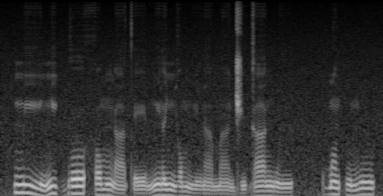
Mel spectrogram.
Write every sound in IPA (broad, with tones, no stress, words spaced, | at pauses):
miː˦˨ɲi˦˨ɡ͡boː˦ hɔ˦mŋaː˨tɾeː˨mĩ˦ ɾə˦ɲɔ˧ mi˨lɾã˨mã˨ d͡ʒɨ˨ɡaː˦ŋwɨ˧ | ɓɔ̃˦kʷɨ˧mu˦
